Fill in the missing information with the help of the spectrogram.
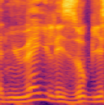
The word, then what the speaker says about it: Nueil-les-Aubiers: Philippe, qui habite à Nueil-les-Aubiers. C'est comme ça qu'on le prononce? – Ouais, c'est comme ça.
